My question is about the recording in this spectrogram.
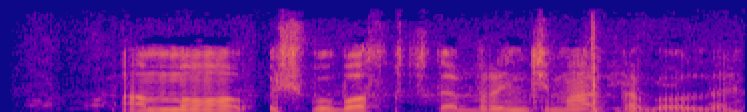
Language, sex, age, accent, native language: Uzbek, male, 25-34, Farg'ona, Uzbek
